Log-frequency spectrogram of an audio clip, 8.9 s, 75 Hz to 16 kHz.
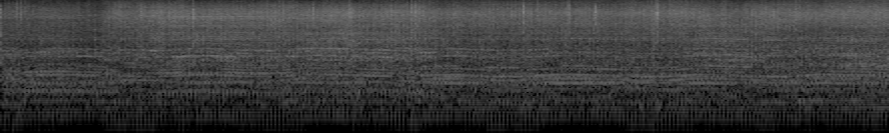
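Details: Husqvarna YTH18542 riding mower after deck rebuild with new parts, old belt: steady even engine drone with blades engaged, no squeal or grinding; cutting normally, though mower still shakes.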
